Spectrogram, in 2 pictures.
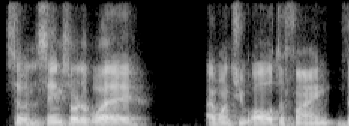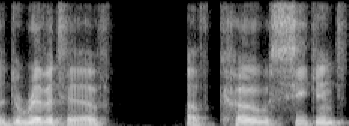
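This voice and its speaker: A man's voice: medium pitch, a little slow, clear, resonant tone. A man teaching a maths class in an informal coaching way, calling out instructions like an exam proctor and explaining step by step. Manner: informal, coaching students directly. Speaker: calculus instructor running a timed exam review.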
